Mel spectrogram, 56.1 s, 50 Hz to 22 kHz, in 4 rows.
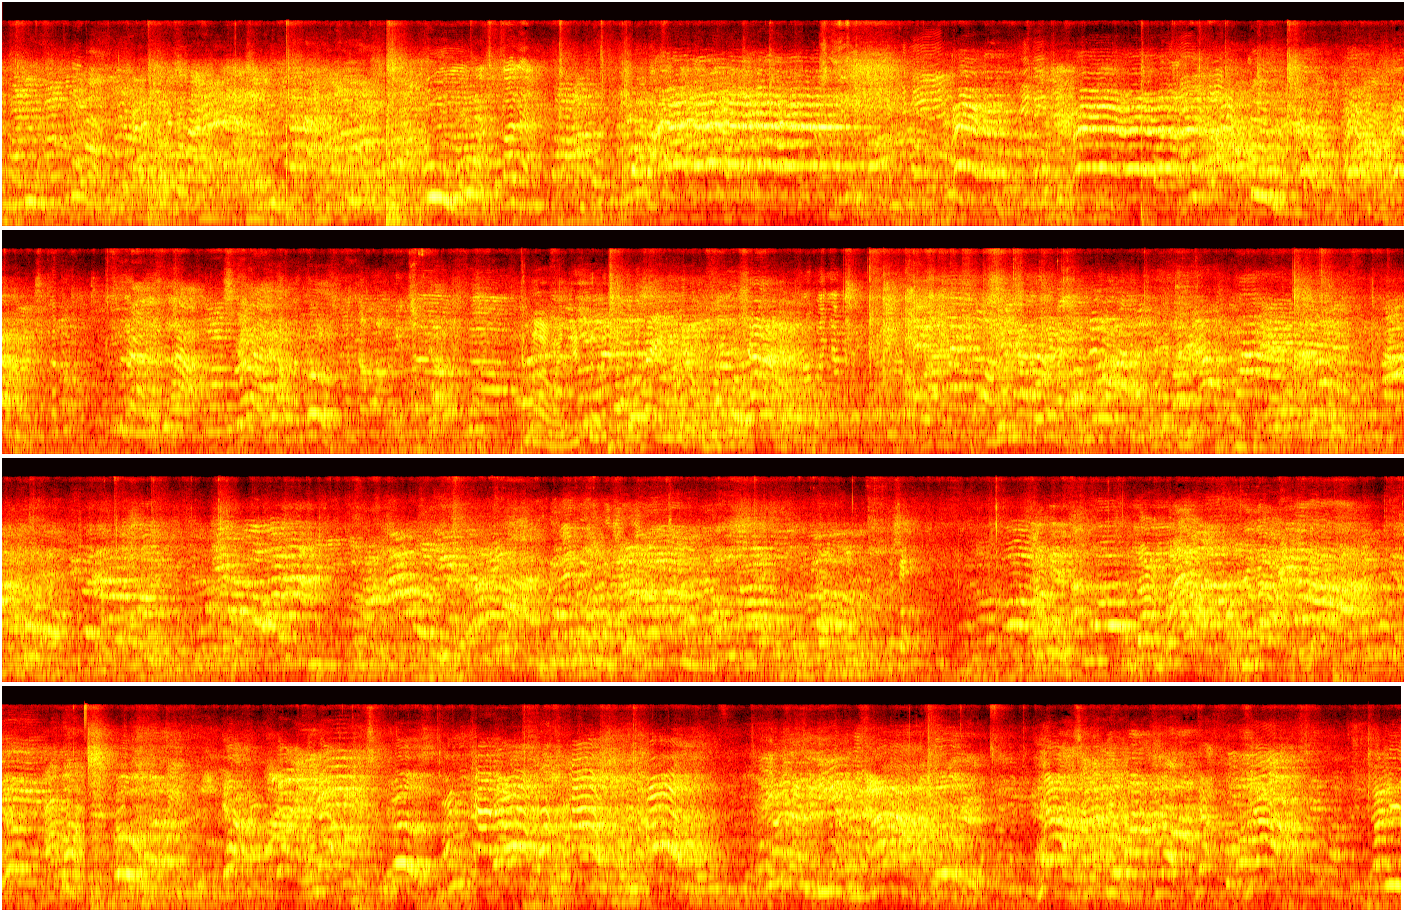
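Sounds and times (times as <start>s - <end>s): children calling and chattering: 0.0s - 56.0s.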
